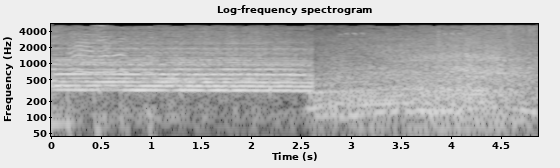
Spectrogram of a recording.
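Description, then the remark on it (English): A loud, sustained train horn blares for a couple of seconds, then gives way to the steady rumble and clatter of a train headed for Springfield, rolling along the rails. No one speaks. “Where's this train headed?”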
